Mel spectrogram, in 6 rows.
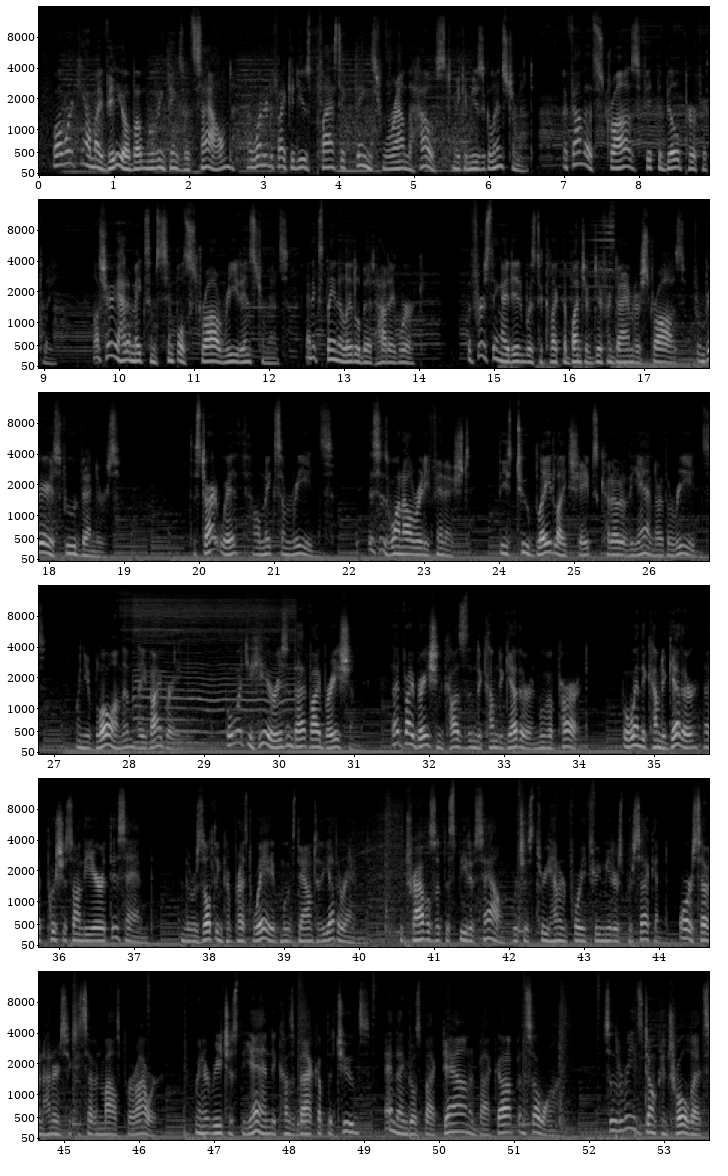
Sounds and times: Speech: 0:00.2 - 0:19.0, 0:19.9 - 0:53.6.

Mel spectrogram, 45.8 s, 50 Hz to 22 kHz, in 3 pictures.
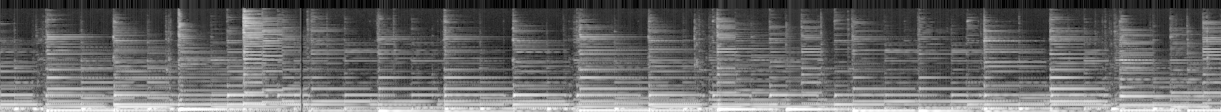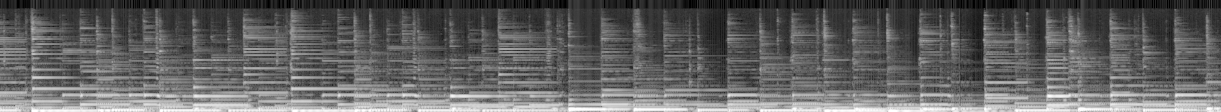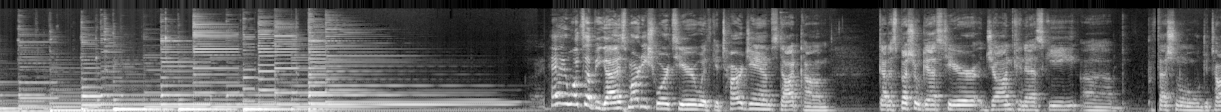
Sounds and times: Acoustic guitar: 0:00.0 - 0:45.7.

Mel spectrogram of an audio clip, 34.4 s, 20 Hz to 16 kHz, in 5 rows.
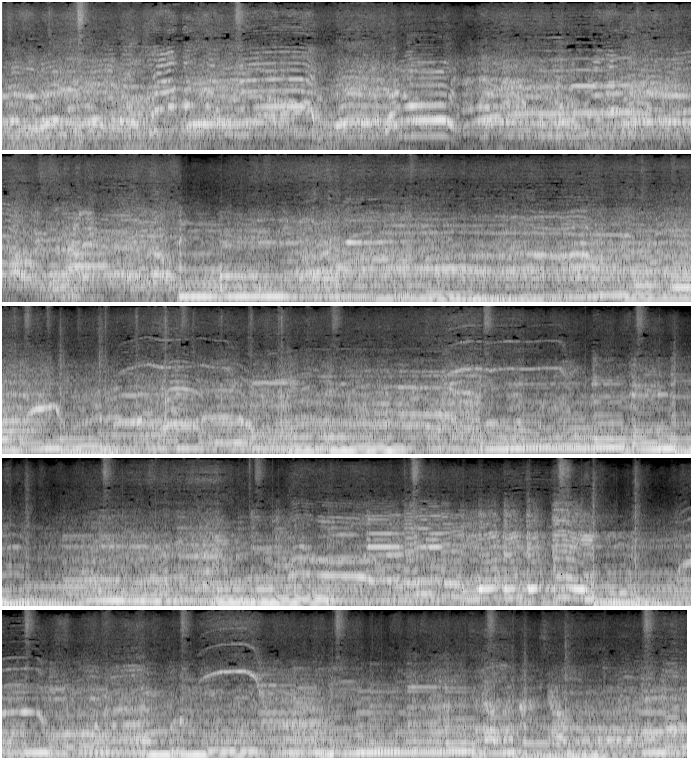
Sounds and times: Music: 0:08.5 - 0:34.4.

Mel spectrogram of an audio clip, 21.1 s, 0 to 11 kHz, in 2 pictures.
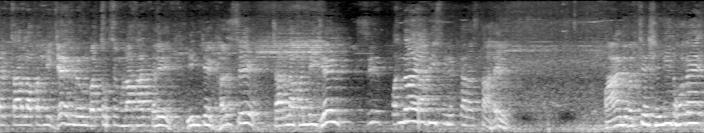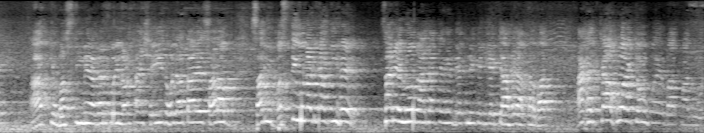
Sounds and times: Male speech, man speaking: 0:00.0 - 0:07.7, 0:09.1 - 0:21.1
Narration, monologue: 0:00.0 - 0:21.1.

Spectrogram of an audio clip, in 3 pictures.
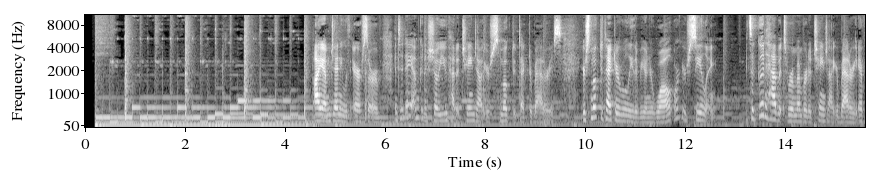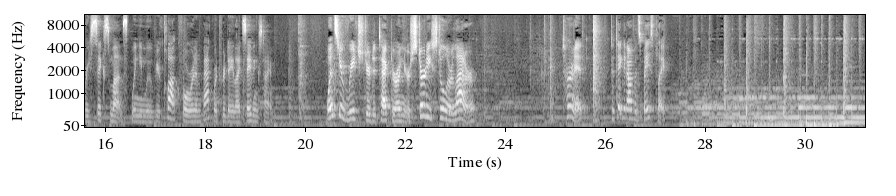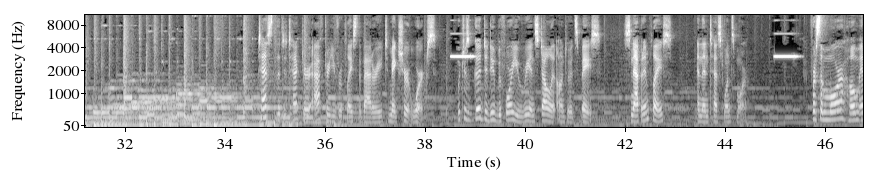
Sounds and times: Music: 0:00.2 - 0:46.7
Speech: 0:04.6 - 0:12.6, 0:13.2 - 0:19.3, 0:20.4 - 0:23.4, 0:25.2 - 0:27.3, 0:34.7 - 0:44.5, 0:45.8 - 0:46.7
Smoke detector, smoke alarm: 0:38.5 - 0:39.1, 0:45.0 - 0:45.6.

